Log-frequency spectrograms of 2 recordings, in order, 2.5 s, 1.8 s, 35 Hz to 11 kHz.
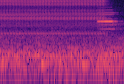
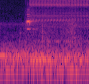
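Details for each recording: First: Injector bench calibrating a Siemens piezo common-rail injector adapter: rapid train of high electronic beeps for about two seconds signalling calibration completed okay. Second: Siemens piezo common-rail injector assembly on a tester, torqued about 55–60 Nm: rapid pulsed beep about fourteen per second; injector not yet correctly tightened.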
